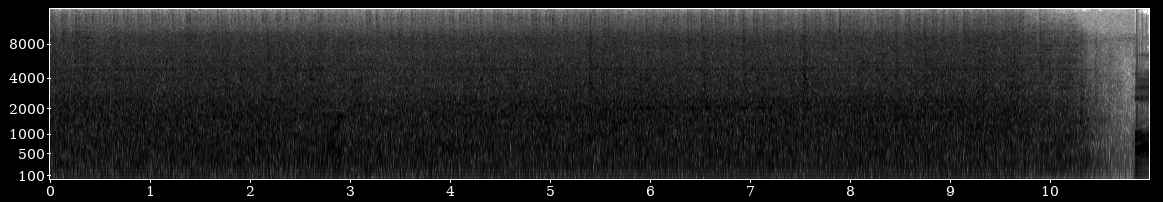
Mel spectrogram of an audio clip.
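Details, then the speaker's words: Cummins 4BT diesel in a 1968 Bronco, first start in a long time after topping off oil, water and fuel; earlier rough running (owner hoped air in fuel system, bled lines), now loud, steady diesel clatter with no stumbles or knocks; normal diesel running. "boy, she's noisy. She is noisy. All right, we'll let it sit for a little bit."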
